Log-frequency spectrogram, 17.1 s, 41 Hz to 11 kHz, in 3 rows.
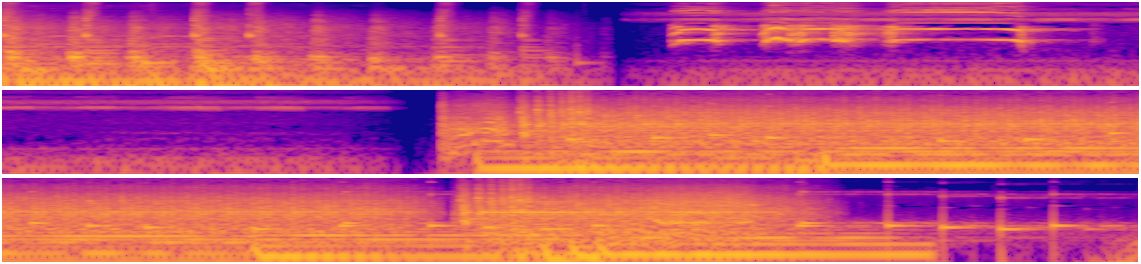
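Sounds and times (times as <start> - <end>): rooster crowing: 3.2 - 5.5.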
